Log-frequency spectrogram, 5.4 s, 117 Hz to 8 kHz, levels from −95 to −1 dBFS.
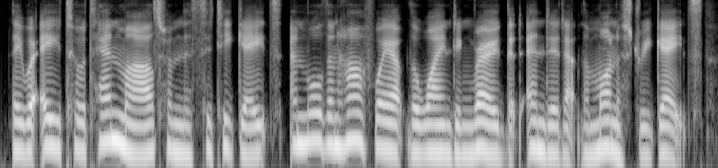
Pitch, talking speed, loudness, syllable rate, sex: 185 Hz, 280 wpm, -17 LUFS, 7.0 syllables/s, female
